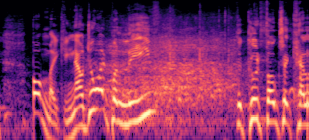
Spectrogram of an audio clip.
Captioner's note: audience laughs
